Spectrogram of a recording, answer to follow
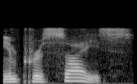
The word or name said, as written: imprecise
